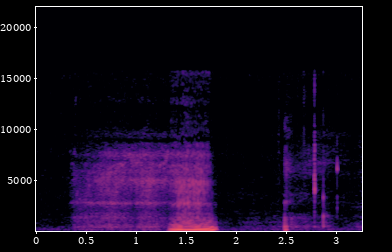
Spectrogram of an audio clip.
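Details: 9.5-month-old pit bull puppy asleep in bed: one loud, rattling snore on an in-breath after a softer airy breath, then faint clicks in a quiet room; snoring.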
